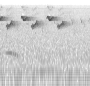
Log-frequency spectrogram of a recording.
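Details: Short burst of a cinereous tit singing persistently to encourage other birds to sing: three ringing two-note phrases, a high steady whistle dropping to a lower downslurred note, delivered evenly.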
